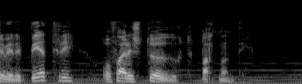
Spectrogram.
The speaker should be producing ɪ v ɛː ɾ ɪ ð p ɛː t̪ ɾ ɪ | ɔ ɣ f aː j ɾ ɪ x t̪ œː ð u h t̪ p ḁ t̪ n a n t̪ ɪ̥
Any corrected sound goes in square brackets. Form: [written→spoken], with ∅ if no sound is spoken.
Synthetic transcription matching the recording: ɪ v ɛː ɾ ɪ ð p ɛː t̪ ɾ ɪ | ɔ ɣ f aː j ɾ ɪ [x→s] t̪ œː ð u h t̪ p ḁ t̪ n a n t̪ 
